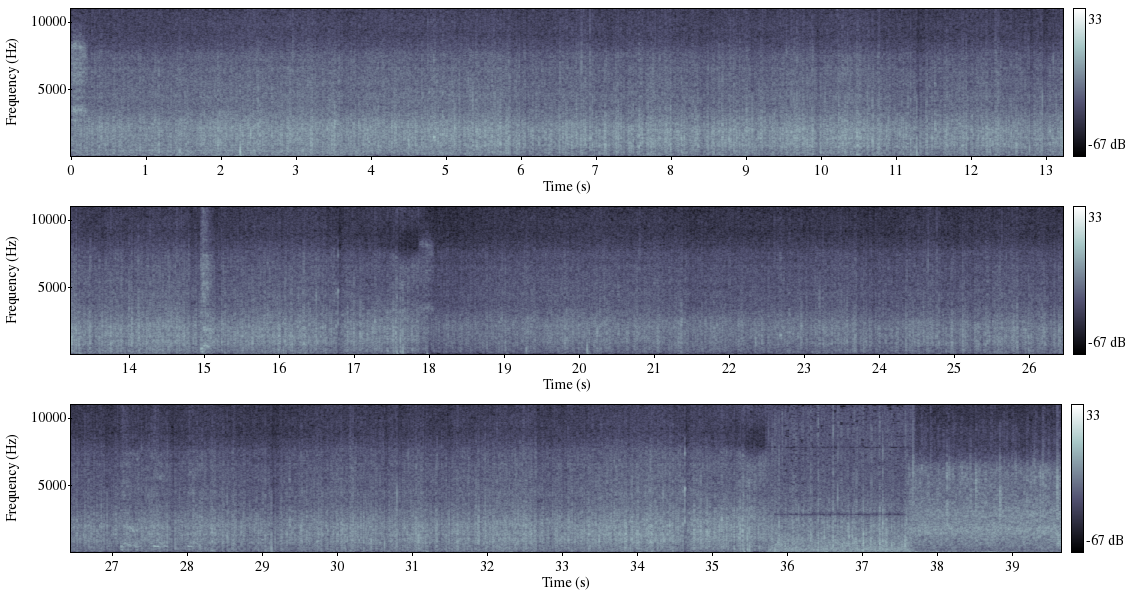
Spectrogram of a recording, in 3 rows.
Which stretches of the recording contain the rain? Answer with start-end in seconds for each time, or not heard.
0.0-39.6.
